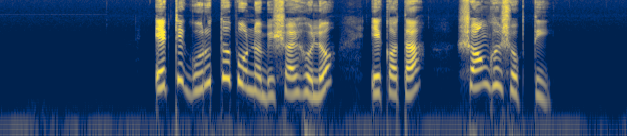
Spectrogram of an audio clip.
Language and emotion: Bengali, neutral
